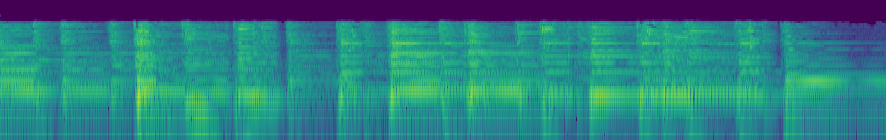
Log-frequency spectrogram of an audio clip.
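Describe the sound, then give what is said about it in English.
Acoustic guitar, slightly out of tune, is strummed in a rhythmic pattern using open strings, with many bright strokes ringing together and the chord changing partway through. “if you compare the two strumming patterns”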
